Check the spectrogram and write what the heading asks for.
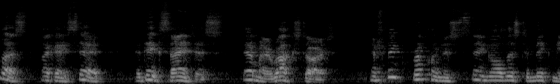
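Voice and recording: Someone reads aloud in a natural voice, and the pitch shifts by an ordinary amount.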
